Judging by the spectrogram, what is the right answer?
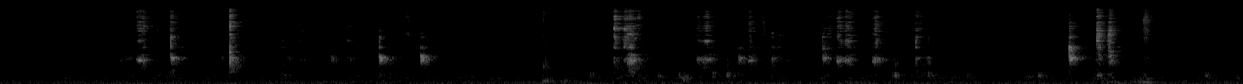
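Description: Close-up eating sounds: chewing and mouth clicks in short clusters, with a few clinks of a metal fork on a plate.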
